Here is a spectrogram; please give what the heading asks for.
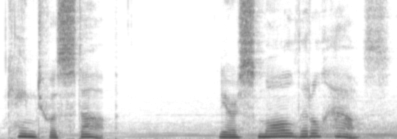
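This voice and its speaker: A man narrating a radio drama like a storybook, with measured, theatrical delivery. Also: a little high, darkish tone.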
